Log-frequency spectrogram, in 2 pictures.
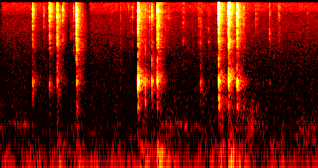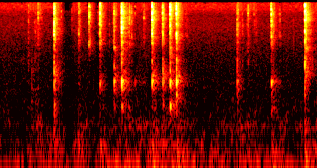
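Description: An email address being typed on a computer keyboard, light irregular key clicks in short clusters with pauses between, quiet and close in an otherwise still room.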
